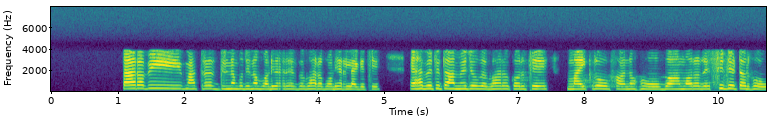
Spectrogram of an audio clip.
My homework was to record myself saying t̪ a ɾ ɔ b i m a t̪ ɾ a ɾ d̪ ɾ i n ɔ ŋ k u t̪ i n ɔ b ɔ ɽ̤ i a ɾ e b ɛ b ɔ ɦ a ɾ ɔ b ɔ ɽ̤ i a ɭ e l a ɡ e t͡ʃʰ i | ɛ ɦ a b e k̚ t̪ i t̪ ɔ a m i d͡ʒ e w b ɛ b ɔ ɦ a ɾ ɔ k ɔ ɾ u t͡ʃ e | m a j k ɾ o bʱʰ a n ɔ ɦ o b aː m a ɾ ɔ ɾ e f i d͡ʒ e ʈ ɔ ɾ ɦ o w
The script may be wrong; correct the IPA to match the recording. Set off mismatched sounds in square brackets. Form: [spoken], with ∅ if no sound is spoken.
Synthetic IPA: t̪ a ɾ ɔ b i m a t̪ ɾ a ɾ d̪ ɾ i n ɔ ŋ k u [d̪] i n ɔ b ɔ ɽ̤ i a ɾ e b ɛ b ɔ ɦ a ɾ ɔ b ɔ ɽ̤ i a [ɾ] e l a ɡ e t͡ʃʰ i | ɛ ɦ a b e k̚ t̪ i t̪ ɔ a m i d͡ʒ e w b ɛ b ɔ ɦ a ɾ ɔ k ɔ ɾ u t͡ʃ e | m a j k ɾ o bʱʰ a n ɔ ɦ o b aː m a ɾ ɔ ɾ e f i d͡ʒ e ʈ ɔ ɾ ɦ o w

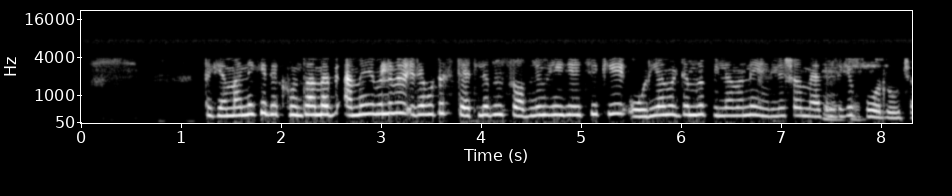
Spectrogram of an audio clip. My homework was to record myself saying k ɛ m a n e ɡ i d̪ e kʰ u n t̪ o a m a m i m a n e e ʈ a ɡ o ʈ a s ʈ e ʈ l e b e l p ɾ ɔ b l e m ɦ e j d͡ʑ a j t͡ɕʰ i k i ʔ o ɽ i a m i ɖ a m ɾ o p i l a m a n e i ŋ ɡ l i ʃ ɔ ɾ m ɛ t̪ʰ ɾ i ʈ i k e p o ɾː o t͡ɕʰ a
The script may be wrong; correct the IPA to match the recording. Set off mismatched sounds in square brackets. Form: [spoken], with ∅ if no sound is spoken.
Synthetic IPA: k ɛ m a n e [k] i d̪ e kʰ u n t̪ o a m a m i m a n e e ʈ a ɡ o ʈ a s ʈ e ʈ l e b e l p ɾ ɔ b l e m ɦ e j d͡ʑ a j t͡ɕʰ i k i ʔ o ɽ i a m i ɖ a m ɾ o p i l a m a n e i ŋ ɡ l i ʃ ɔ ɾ m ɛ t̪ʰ ɾ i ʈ i k e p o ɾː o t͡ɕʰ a

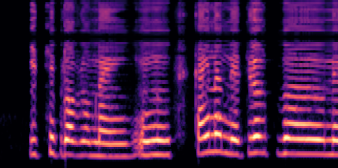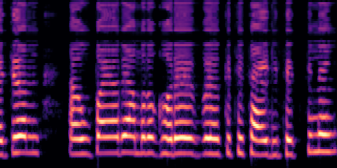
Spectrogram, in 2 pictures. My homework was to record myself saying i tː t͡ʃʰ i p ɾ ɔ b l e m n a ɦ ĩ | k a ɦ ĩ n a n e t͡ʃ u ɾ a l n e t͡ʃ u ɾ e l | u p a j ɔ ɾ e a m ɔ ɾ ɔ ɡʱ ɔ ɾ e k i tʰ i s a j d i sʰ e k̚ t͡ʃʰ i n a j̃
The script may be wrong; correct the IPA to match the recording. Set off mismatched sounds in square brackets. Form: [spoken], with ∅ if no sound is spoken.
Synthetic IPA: i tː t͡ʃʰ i p ɾ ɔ b l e m n a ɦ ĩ | k a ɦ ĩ n a n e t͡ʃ u ɾ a l n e t͡ʃ u ɾ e l | u p a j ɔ ɾ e a m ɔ ɾ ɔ ɡʱ ɔ ɾ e k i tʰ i s a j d i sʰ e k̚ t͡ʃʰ i n a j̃

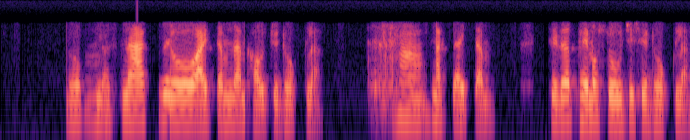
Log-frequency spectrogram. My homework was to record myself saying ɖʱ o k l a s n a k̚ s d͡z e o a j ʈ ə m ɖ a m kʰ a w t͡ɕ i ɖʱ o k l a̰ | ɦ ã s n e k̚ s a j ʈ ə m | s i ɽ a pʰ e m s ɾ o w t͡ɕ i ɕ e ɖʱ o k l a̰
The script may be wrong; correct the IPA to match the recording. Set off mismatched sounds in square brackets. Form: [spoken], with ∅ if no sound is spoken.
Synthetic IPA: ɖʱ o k l a s n a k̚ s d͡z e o a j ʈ ə m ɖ a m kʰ a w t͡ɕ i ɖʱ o k l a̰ | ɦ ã s n [a] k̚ s a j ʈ ə m | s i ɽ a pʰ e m s ɾ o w t͡ɕ i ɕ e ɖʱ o k l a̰

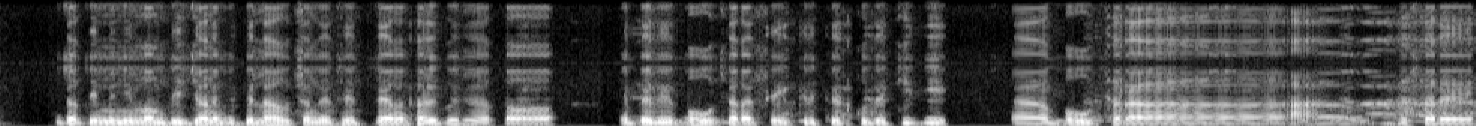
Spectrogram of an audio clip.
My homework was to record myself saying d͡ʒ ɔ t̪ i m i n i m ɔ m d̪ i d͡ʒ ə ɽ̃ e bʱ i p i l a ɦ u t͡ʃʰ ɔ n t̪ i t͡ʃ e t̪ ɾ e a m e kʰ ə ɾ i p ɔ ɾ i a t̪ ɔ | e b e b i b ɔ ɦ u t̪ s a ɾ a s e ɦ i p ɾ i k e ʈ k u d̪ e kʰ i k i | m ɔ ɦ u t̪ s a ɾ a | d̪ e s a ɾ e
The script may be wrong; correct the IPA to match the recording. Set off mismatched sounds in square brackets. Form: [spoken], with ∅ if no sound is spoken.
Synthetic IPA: d͡ʒ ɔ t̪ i m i n i m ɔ m d̪ i d͡ʒ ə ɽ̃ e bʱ i p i l a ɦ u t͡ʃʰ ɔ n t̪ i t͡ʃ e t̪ ɾ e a m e kʰ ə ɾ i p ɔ ɾ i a t̪ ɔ | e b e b i b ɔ ɦ u t̪ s a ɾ a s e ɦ i [k] ɾ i k e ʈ k u d̪ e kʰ i k i | [b] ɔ ɦ u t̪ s a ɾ a | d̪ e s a ɾ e

